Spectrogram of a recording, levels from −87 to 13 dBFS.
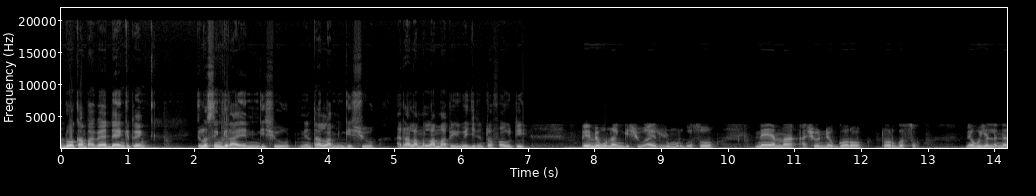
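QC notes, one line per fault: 0.13–0.31 s, microphone overload: the opening peaks push about 1 dB past the converter's ceiling, and a small fraction of samples, well under one percent, have their tops flattened. That squared-off waveform adds a brief harsh, crackly edge to the loudest moment at the very start. The likely cause is an input volume set too high, so the strongest peaks reached the converter's limit before anything downstream could control them.
2.49 s and 8.16 s, microphone volume stepped down: at each of these two points the level drops abruptly by about 3 dB, with voice and background falling together rather than fading. A single clean step like this, repeated, sounds like gain control on the capture side, likely call software judging the microphone too hot and lowering the device's input volume one notch at a time. The drop at 2.49 s follows the distorted opening peaks.
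6.93 s to the end, input switched to a poorer device: from here the sound turns duller and boxier. There is no gap at the change and no noticeable jump in level. A new, faint noise floor sits roughly 50 dB under the signal. A sudden, lasting loss of top end like this is likely the recording moving mid-stream to a narrower-band microphone or a headset's call profile, which carries its own tone and background.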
